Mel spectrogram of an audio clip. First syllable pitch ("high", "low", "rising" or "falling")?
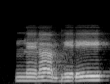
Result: low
